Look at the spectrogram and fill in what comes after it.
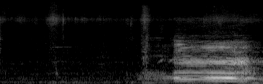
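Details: Jafarabadi buffalo calling: after a quiet stretch with faint background noise, a rich, loud, steady bellowing moo rises and swells during the last second.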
